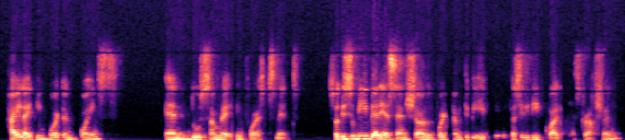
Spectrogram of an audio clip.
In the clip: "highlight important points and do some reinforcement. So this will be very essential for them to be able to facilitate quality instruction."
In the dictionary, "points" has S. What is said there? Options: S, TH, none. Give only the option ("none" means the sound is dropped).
S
